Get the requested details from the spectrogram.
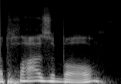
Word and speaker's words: Plauzzable: We're going to talk just a little bit uh, about other things, but I think I'm going to touch upon uh, Plauzzable.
